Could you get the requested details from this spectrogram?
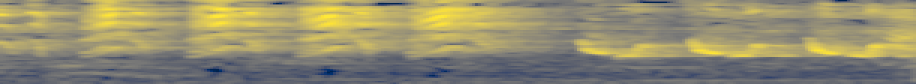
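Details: A captive masked laughingthrush does its early-morning song practice, used as a song tutor. It gives harsh, scratchy squawks about every third of a second, then shifts to clearer, fluty whistled notes repeated at a similar pace.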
